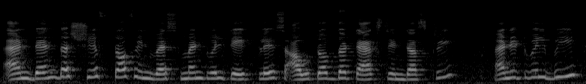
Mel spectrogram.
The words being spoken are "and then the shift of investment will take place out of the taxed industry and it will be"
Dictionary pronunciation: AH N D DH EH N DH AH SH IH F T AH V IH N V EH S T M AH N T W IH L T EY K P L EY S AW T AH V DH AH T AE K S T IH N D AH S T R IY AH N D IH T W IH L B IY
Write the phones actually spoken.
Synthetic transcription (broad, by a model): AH N D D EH N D AH SH IH F T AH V IH N V EH S T M AH N T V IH L T EY K P L EY S AW T AH V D AH T AE K S T IH N D AH S T R IY AH N D IH T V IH L B IY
